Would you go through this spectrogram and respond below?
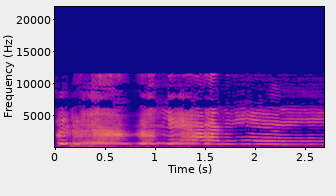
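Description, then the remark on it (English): A voice mimics a sci-fi heat barrier with a sustained, strained whine, rough and breathy at first, then settling into a steady, even buzzing tone for about three seconds. “There is one thing I don't like about it, and that's the noise it makes.”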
